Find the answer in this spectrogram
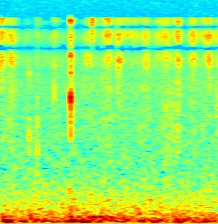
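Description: Near silence: faint room tone with a single soft tick about two thirds of a second in, from a crochet hook and yarn being worked by hand.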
